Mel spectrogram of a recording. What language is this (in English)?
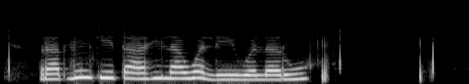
Pashto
